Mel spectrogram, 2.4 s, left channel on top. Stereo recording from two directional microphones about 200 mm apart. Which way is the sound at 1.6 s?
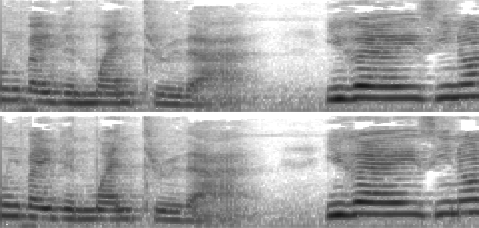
40° right (ahead or behind).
